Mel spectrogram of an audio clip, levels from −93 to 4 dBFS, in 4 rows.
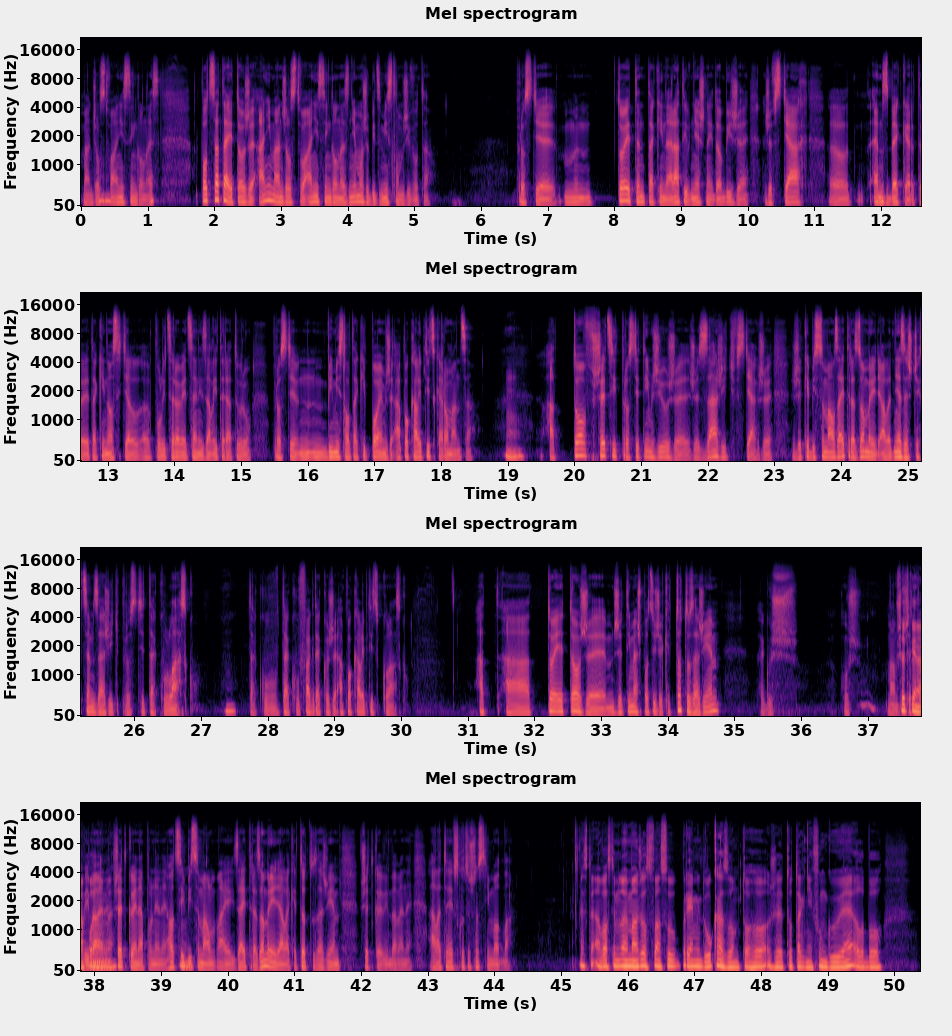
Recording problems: none

